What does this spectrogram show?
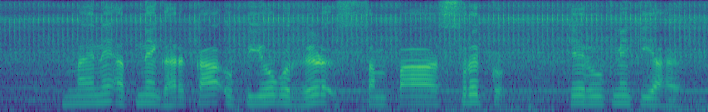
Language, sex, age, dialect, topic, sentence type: Hindi, male, 31-35, Kanauji Braj Bhasha, banking, statement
